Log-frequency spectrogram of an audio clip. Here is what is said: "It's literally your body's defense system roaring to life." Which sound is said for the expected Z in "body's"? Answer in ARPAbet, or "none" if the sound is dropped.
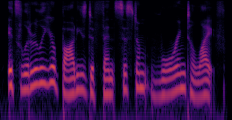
Z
